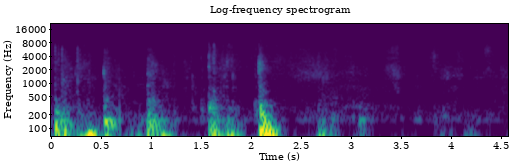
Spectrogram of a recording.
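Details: Dull thumps and knocks in a small room, about one every half second, with faint rustling between them and no animal voice.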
